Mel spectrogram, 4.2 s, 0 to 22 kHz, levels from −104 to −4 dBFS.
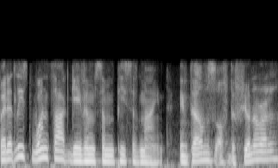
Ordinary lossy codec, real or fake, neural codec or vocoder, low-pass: Opus, 32 kbps; real; none; 5.4 kHz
